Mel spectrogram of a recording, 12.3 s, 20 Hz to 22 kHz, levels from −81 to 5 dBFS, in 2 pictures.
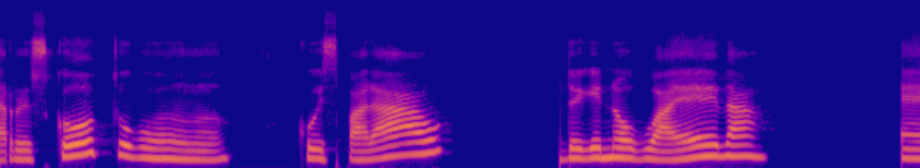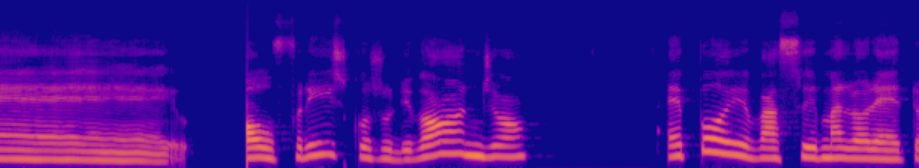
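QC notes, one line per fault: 3.68 s, 5.96 s, 7.73 s: clipped start after a pause. The output sleeps in silence, so each onset loses about 50 ms and starts abruptly.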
